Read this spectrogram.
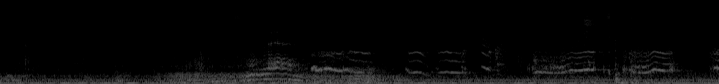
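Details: Domestic cats kept in a house alongside exotic animals, giving drawn-out wavering yowls that rise and fall in pitch, several overlapping wails in sequence over a steady low hum.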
